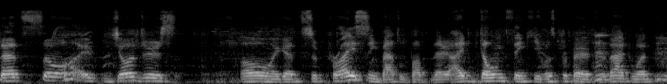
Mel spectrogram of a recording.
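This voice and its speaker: Over noticeable background noise, a man speaks at a fairly high pitch and moderate pace with ordinary pitch variation. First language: not English. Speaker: esports commentator. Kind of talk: live commentary. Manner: halting; animated.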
